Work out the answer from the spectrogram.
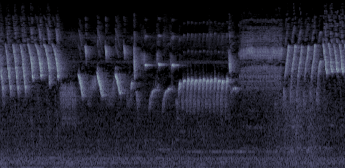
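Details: Canary singing, an Indonesian hobbyist's bird; varied high song of quick trills, swooping downslurred notes, a buzzy rattling run and sustained whistled notes, nearly without pause.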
